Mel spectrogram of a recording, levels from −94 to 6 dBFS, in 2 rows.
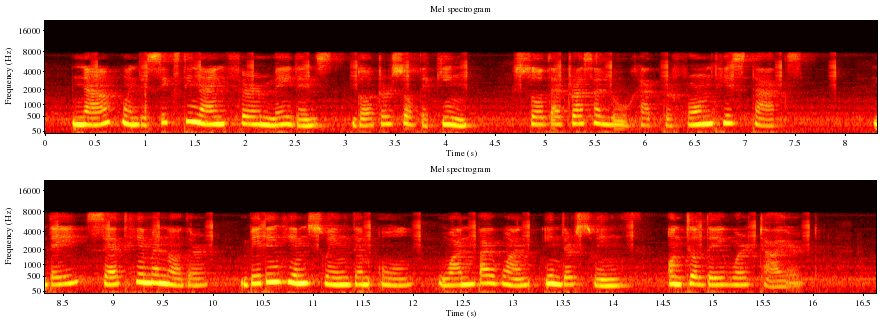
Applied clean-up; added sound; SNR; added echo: none; Insect; 19 dB; reverberation time 1.3 s.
